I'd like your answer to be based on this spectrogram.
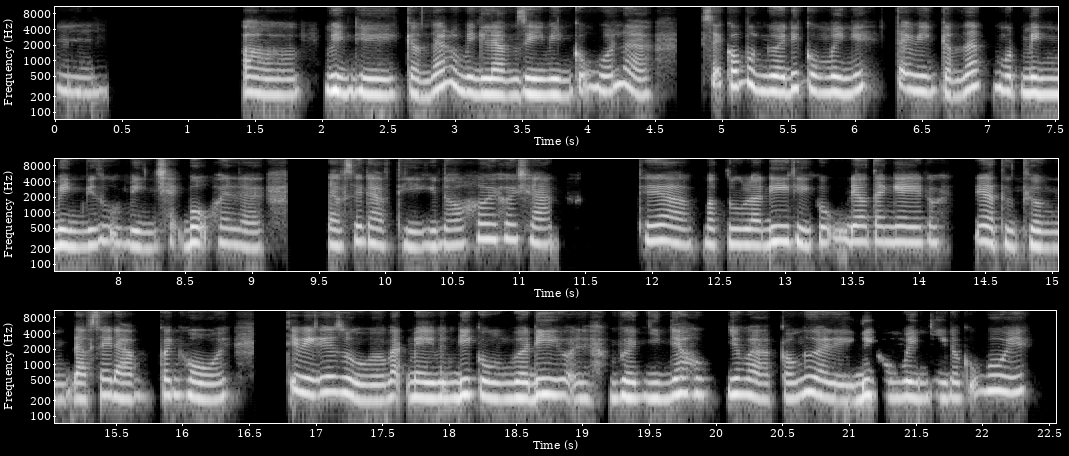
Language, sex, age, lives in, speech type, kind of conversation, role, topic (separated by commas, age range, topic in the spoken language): Vietnamese, female, 20-24, Vietnam, conversation, unstructured, none, Tập thể dục có thể giúp giảm căng thẳng như thế nào?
